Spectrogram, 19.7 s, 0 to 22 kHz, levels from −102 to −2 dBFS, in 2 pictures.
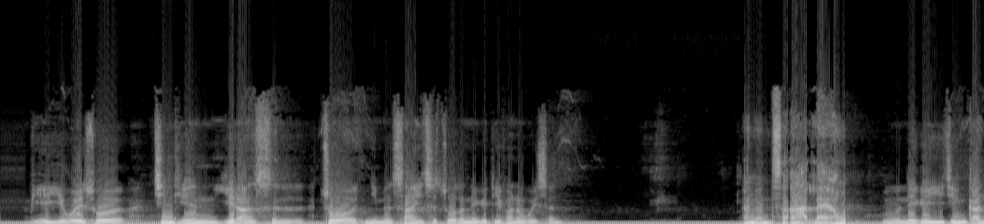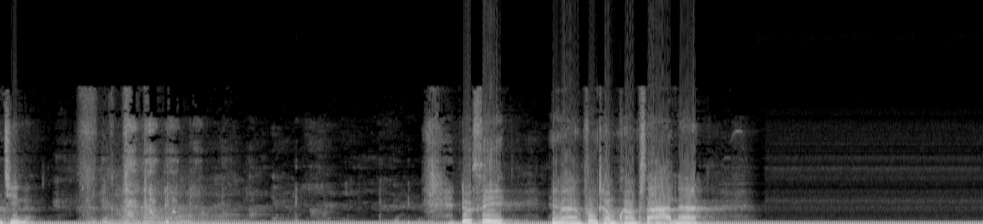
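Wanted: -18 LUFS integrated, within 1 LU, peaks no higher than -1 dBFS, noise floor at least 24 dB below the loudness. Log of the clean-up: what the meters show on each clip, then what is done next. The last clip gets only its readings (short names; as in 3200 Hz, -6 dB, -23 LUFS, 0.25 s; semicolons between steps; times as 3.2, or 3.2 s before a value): clipped 1.1%; flat tops at -17.0 dBFS; hum 50 Hz; harmonics up to 250 Hz; hum level -33 dBFS; loudness -29.0 LUFS; peak -17.0 dBFS; loudness target -18.0 LUFS
-> clip repair -17 dBFS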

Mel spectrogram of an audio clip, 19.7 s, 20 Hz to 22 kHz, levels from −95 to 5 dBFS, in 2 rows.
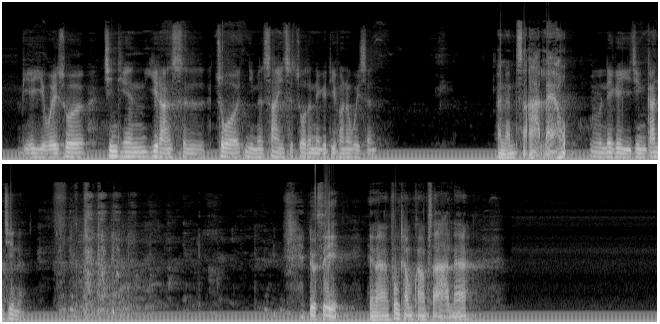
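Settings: clipped 0.0%; hum 50 Hz; harmonics up to 250 Hz; hum level -33 dBFS
-> notches 50/100/150/200/250 Hz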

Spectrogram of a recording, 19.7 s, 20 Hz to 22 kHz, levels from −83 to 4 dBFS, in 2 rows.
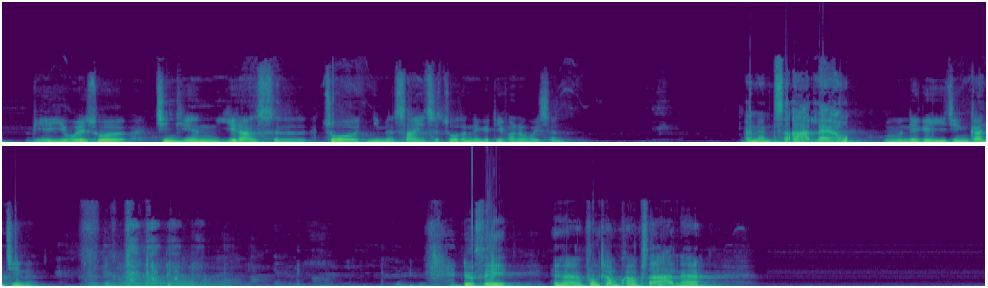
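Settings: hum none; loudness -26.5 LUFS; peak -7.5 dBFS; loudness target -18.0 LUFS
-> gain +8.5 dB; limiter -1 dBFS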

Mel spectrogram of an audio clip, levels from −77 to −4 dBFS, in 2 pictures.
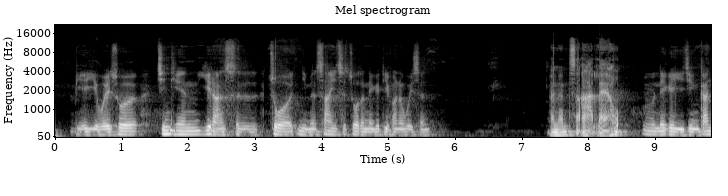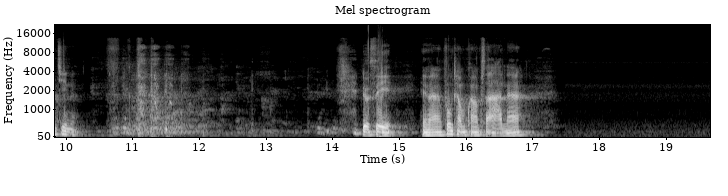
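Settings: loudness -18.0 LUFS; peak -1.0 dBFS; noise floor -58 dBFS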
